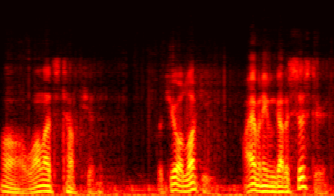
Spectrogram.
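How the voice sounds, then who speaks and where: Breezy, hugely animated radio private eye. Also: male voice, deep voice, fairly quick, husky, heavily acted. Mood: kindly. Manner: breezy, stammers when flustered. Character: brash, eager, wisecracking young male private investigator. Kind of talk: 1940s radio acting. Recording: dull vintage radio recording.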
